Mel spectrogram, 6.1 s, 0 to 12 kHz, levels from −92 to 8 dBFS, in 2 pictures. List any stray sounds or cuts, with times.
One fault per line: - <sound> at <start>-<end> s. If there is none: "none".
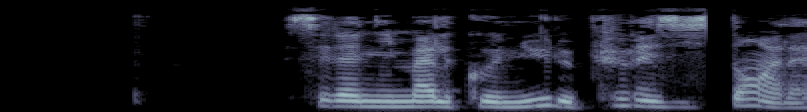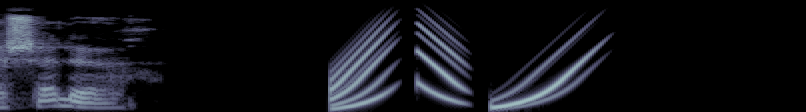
- dropout at 2.6-2.7 s
- chirp at 4.3-5.3 s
